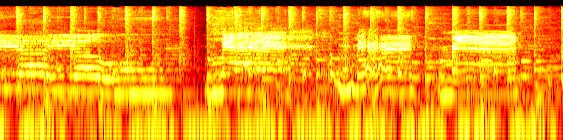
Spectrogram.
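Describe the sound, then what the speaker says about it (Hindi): Sheep bleats sung within a Hindi nursery rhyme version of Old MacDonald's farm, set over a bouncy music track with steady beat; bleat-like sung phrases come in two bursts. "उसके फॉर्म में भेड़ थी E-I-O।"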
